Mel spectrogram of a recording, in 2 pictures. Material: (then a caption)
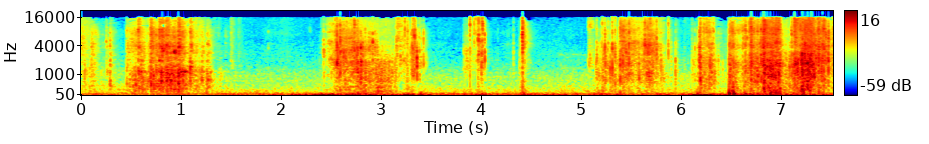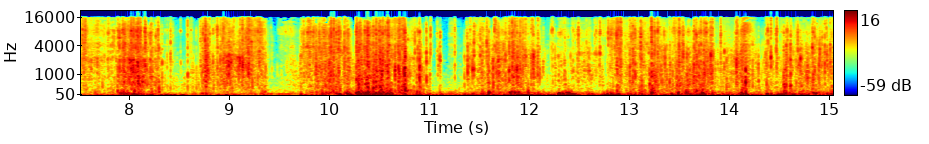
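Paper. A hand-sized printed white-and-red paper wrapper around a fast-food burger is crinkled, folded and crumpled by both hands' fingertips as it is unwrapped, with the burger not yet exposed. Dense, continuous crackling and crunching paper rustles fill the clip, bright and noisy, with a steady low rumble underneath.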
